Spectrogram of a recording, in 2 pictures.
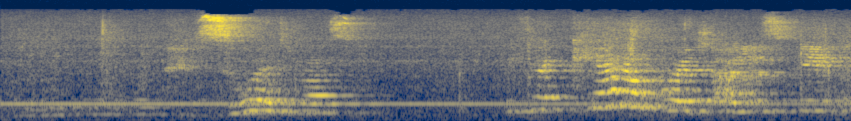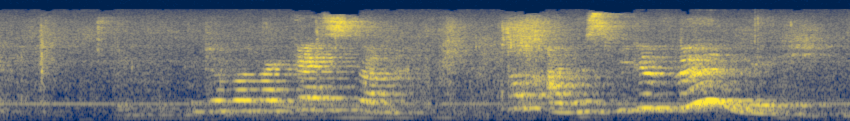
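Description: A young woman sings into a microphone, heard through loudspeakers in a hall.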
